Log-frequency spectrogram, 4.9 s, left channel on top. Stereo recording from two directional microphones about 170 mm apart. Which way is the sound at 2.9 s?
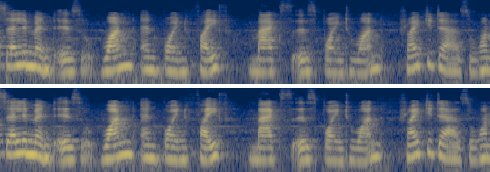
10° right (ahead or behind).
